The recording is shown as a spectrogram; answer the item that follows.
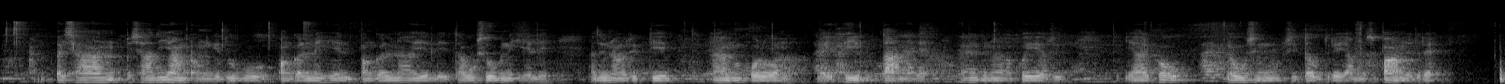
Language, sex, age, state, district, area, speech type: Manipuri, male, 18-30, Manipur, Tengnoupal, rural, spontaneous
